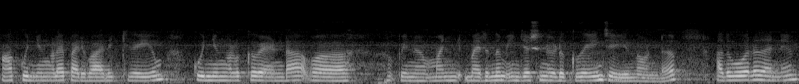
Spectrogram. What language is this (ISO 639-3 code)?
mal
